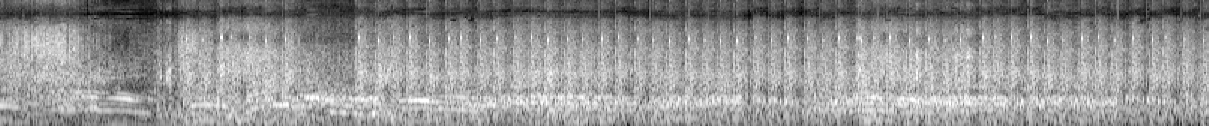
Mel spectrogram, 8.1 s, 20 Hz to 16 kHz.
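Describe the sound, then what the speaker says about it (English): Rapid gunfire from the 1993 game Doom rattles in a steady stream of dense, repeated shots, loud and continuous after a brief opening, with a speaking voice mixed underneath. "Desperately trying to shoot that barrel."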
